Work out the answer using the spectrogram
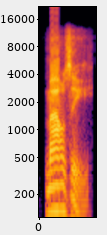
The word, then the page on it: mousy: American English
